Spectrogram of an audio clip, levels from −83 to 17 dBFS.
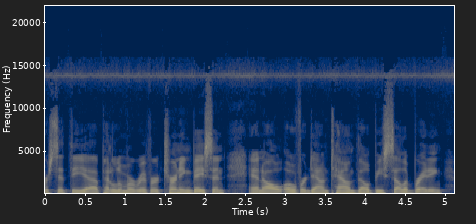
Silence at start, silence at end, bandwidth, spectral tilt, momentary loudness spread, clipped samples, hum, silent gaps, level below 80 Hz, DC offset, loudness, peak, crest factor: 0 s; 0 s; 16.5 kHz; -5.5 dB/octave; 4 LU; under 0.1%; none; none; -60 dBFS; under 0.1%; -24 LUFS; -8 dBFS; 16 dB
